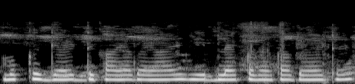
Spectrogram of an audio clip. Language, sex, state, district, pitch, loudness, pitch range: Hindi, female, Jharkhand, Jamtara, 220 Hz, -14 LUFS, 215-225 Hz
